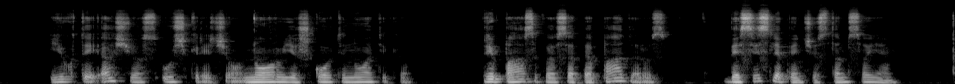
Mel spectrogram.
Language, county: Lithuanian, Šiauliai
